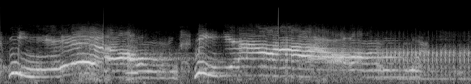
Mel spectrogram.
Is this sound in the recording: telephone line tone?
no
